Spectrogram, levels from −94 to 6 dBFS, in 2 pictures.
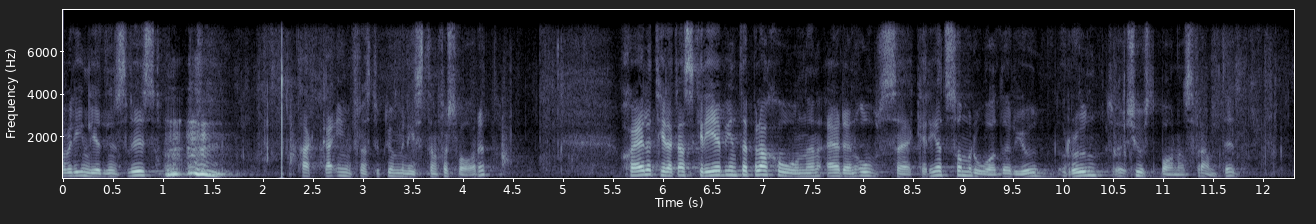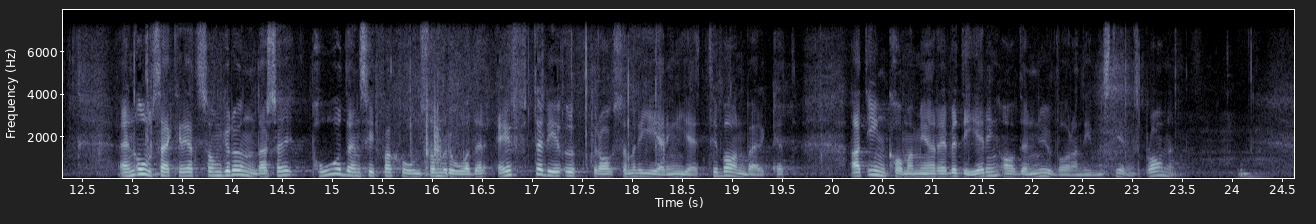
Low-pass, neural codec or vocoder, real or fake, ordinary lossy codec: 7.2 kHz; none; real; none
